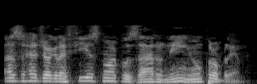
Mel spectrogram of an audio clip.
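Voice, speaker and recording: A man's voice: mid-range voice, expressive, brisk, husky. A man playing an anguished, guilt-ridden middle-aged husband and father in an audio drama. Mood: concerned. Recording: muffled audio drama recording with music.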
